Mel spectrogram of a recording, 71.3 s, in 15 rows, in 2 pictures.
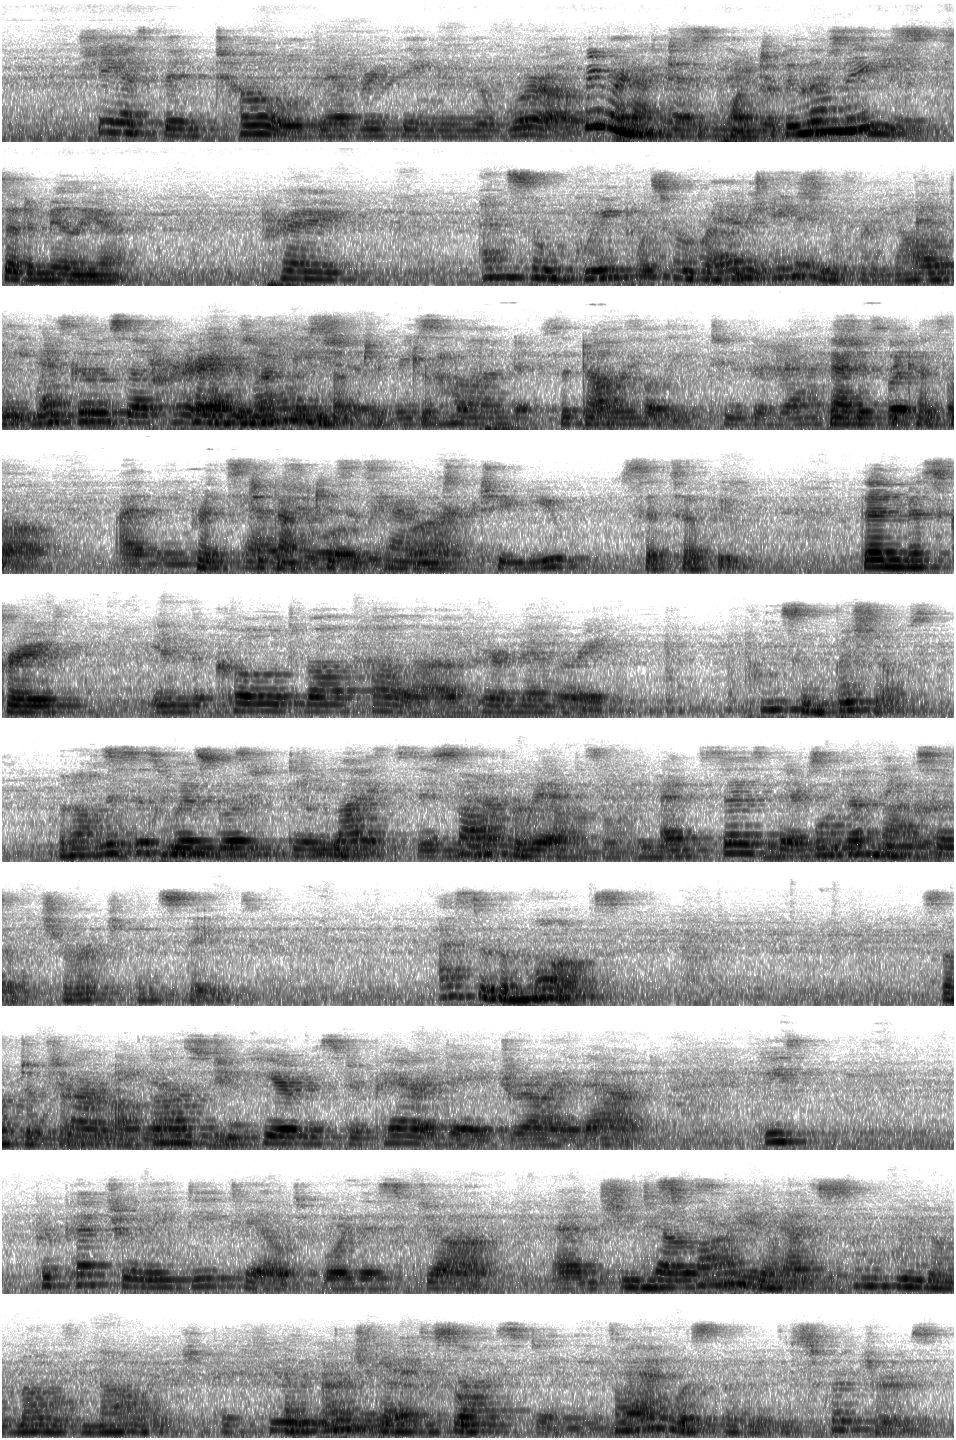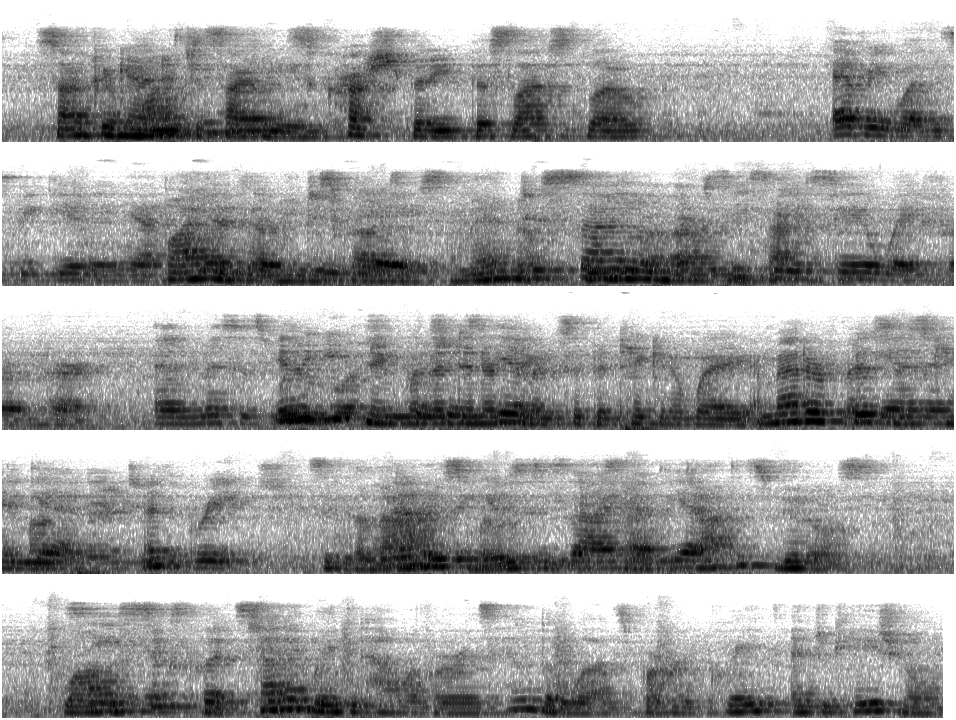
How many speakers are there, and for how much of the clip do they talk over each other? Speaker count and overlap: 3, about 41%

